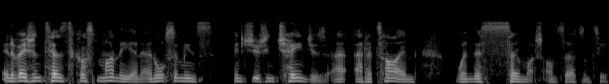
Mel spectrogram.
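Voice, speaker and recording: A man with a British accent speaks at a very fast pace. His pitch is fairly high, with ordinary pitch variation. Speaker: company presenter. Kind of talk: webinar presentation. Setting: online webinar. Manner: halting, many fillers.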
